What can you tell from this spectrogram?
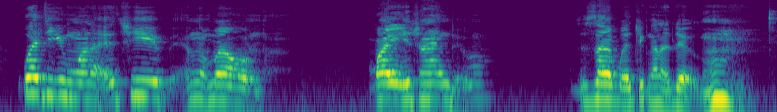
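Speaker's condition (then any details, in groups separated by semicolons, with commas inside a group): Cerebral palsy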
